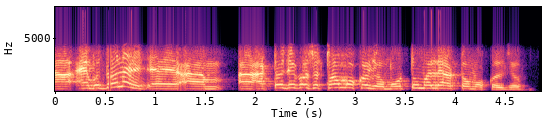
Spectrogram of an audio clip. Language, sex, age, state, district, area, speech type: Sindhi, female, 45-60, Maharashtra, Thane, urban, conversation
